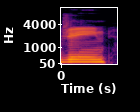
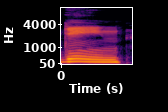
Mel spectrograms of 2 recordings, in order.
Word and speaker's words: Gein: Us in the South call him Gene. They called him Geen up north. It looks like it should be pronounced Gene, Gein. That's fucking Gene, not Geen.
